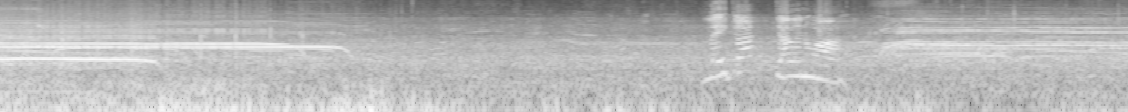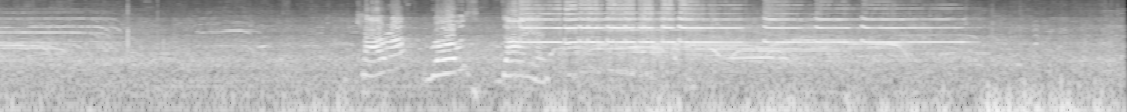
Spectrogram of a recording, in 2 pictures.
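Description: A large crowd cheers outdoors.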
